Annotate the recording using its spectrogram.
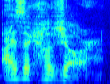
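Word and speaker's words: Isack Hadjar: Isaac Hajar? Isaac Hajar.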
